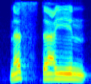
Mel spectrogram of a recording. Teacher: السين حرف صفيري مهموس، نستعين صفيري مهموس.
